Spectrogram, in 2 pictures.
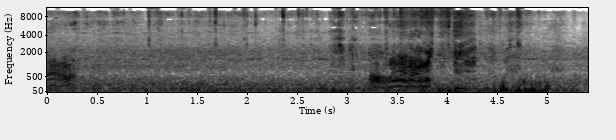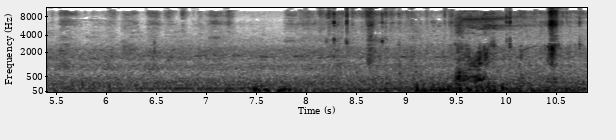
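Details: Female Rhodesian Ridgeback playing with another dog at a dog park; short barks and whimpers burst out near the start, around three to four seconds, and again near ten seconds over steady low rumbling background noise.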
